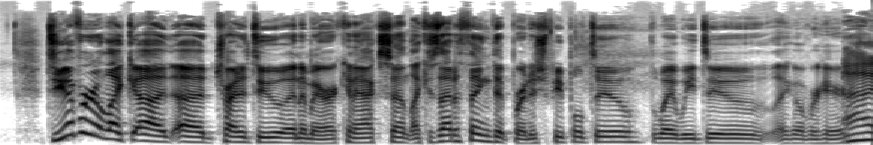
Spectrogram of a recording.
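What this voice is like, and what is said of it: Usual voice. Nothing is said of it.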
